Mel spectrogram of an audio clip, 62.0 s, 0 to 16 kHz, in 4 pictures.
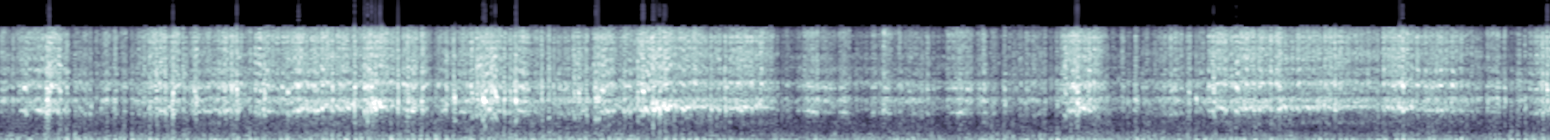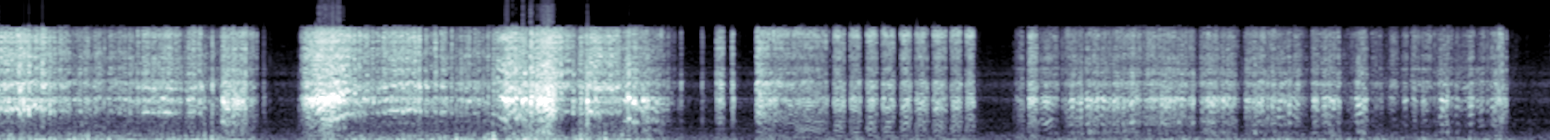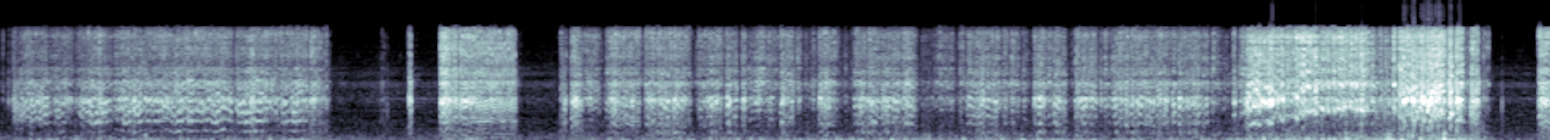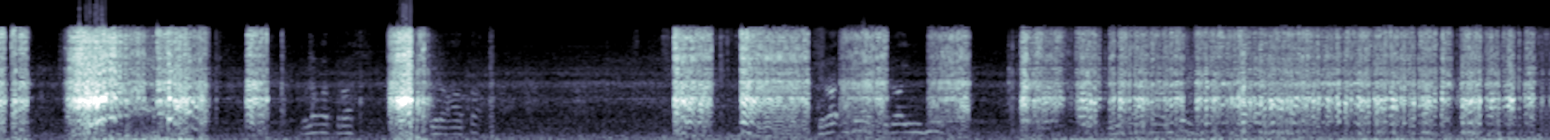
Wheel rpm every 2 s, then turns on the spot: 220, 230, 220, 230, 210, 220, 230, 220, 180, 150, 170, 20, 20, 60, 60, 40, 60, 20, 40, 70, 70, 110, 150, 60, 40, 10, 10, 10, 40, 70, 60.
22-24 34-36 48-56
